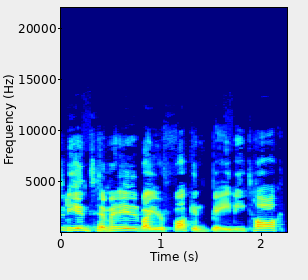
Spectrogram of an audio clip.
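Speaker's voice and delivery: loud, high, incredulous retort; scornful outburst. Real, not acted. Firing back at a rival's baby-talk threat, loud and scornful. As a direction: throw it back at him, loud and scoffing.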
